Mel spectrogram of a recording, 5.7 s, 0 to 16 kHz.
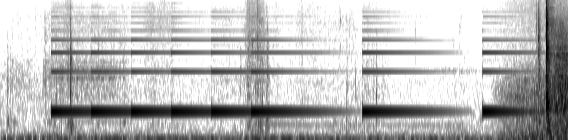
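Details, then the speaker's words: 2002 Buick LeSabre that sat for 3 years, with a replacement battery fitted and being jumped: the door chime dings steadily but there is no starter whirr or click and no crank. Battery suspected of lacking enough power. "sounds like our battery doesn't have enough beans in it"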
